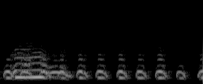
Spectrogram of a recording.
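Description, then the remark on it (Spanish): An owl gives a longer opening hoot followed by a quick, steady run of short hooting notes, fairly loud, with no other sounds around it. “Oye, mira, mira, un búho.”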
